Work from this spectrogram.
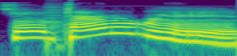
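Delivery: squeaky, very high, botched masked movie-villain voice. Testing a voice during a chat about AI copying voices, in a Bane voice. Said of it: "that was Bane".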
